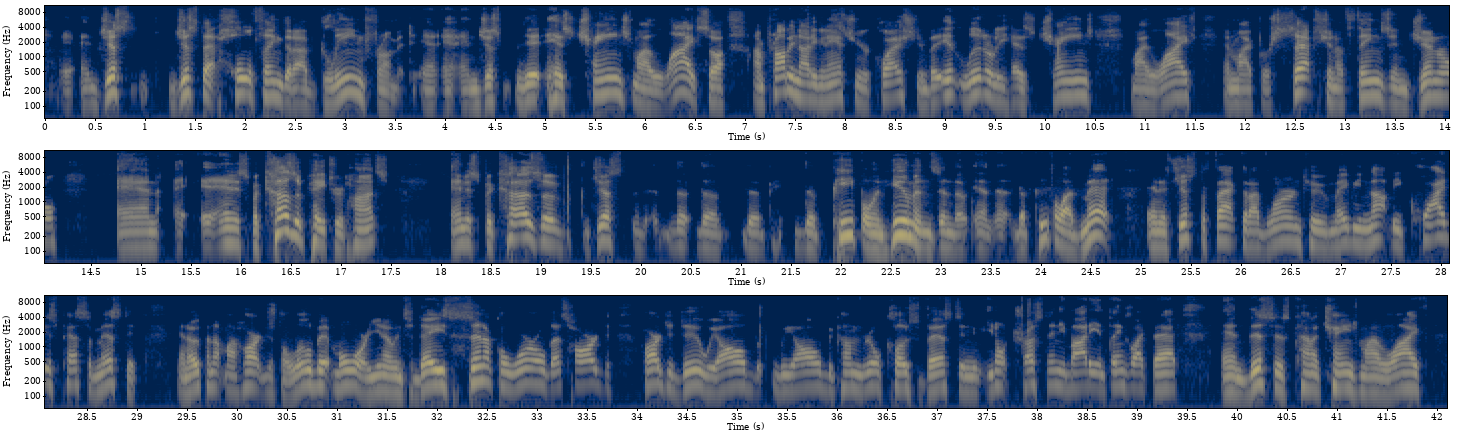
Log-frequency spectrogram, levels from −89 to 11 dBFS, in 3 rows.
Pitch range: 125-160 Hz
